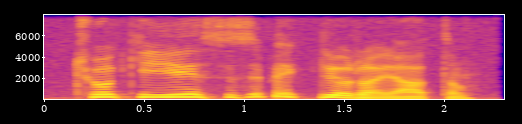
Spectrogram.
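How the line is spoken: Laughing. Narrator (Turkish): dedi Amanda gülerek

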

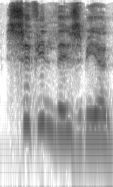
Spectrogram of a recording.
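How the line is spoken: Shouted. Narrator (Turkish): diye bağırdı

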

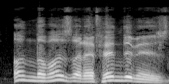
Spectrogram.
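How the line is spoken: Chief chamberlain crying out. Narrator (Turkish): diye haykırdı baş mabeyinci

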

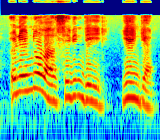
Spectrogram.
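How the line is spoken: Plain. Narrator (Turkish): dedi Cahit

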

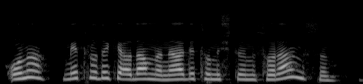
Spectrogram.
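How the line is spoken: Grumbling. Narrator (Turkish): diye homurdandı

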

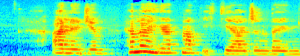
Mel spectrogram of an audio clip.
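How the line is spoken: Plain. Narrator (Turkish): dedi

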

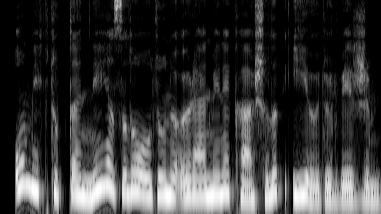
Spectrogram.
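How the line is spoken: Plain. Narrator (Turkish): dedi

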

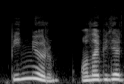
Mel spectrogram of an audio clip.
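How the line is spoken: Plain. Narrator (Turkish): dedi

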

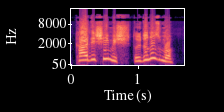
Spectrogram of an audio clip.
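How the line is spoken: Loudly. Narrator (Turkish): Adamlarına yüksek sesle

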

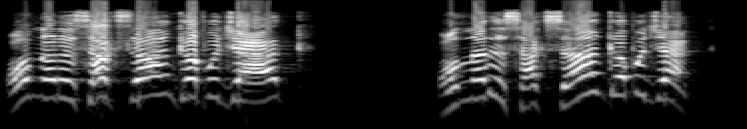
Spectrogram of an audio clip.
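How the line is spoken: Shouted. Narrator (Turkish): diye bağırdı

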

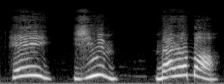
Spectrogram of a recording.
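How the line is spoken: Shouted. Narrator (Turkish): diye bağırdım

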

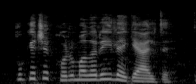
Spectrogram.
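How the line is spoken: Plain. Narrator (Turkish): dedi

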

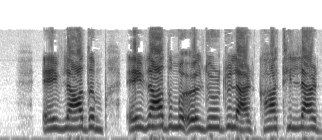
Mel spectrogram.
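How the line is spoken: Crying out. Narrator (Turkish): diye haykırıyordu

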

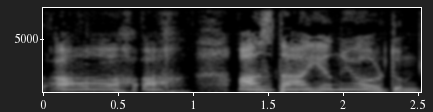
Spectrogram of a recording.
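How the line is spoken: Groaning in pain. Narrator (Turkish): Acı içinde inleyip sızlıyor

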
